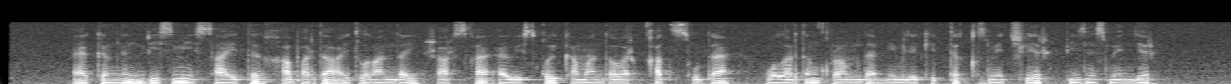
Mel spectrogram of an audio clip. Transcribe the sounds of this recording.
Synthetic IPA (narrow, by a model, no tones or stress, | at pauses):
æ̰kʲɪmnɪŋɾe̞smijsɑjt̪əχɑ̰bɑɾd̪ɑɑ̰jt̪əlˠʁɑnd̪ɑjʒ̥ɑɾəsqɑʔæwe̞sqʰo̞jkʰo̞mand̪alˠɑɾqʰɑt̪ə̥sud̪ɑ | wo̞lˠɑɾd̪əɴqʰʊɾɑmənd̪ɑme̞mle̞kʲʰe̞t̪ːɪk̚qʰəzme̞t̪ʃɪle̞ɾb̥ijznesme̞nd̪e̞ɾ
